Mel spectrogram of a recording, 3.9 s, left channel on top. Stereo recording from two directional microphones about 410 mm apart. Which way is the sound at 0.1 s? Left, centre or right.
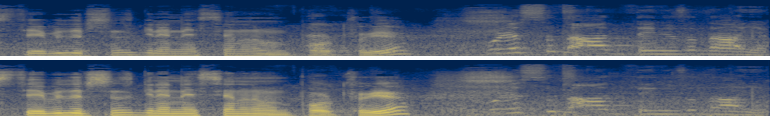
Centre.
